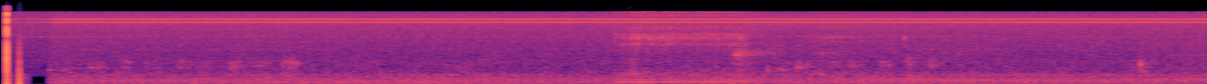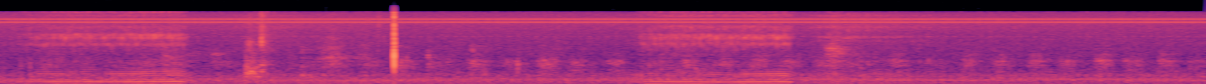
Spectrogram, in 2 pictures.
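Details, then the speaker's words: A sleeping female pit bull snores loudly, with rumbling noisy bursts about every five seconds over a steady low hum. "dog snore like crazy. You hear when she blows up?"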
